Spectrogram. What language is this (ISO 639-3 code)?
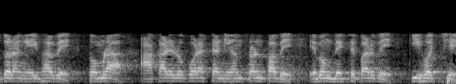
ben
